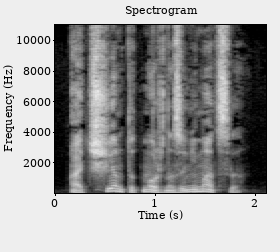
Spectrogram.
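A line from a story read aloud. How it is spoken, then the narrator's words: Strained. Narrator (Russian): сумел выдавить Макс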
